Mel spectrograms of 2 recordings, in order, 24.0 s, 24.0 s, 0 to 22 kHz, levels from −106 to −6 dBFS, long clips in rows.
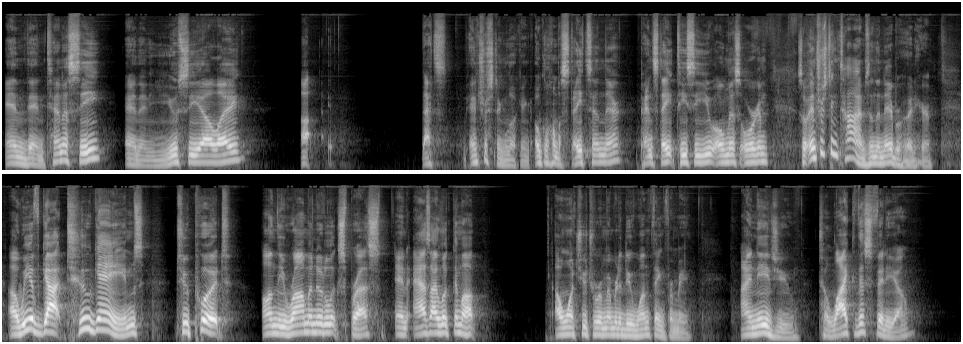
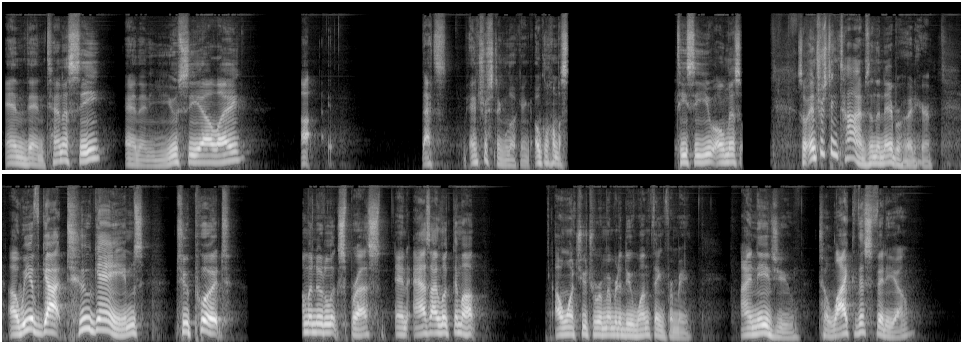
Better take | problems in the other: first | audio cutting out; at 7 s for 1.5 s, at 9.5 s and at 15 s for 0.5 s

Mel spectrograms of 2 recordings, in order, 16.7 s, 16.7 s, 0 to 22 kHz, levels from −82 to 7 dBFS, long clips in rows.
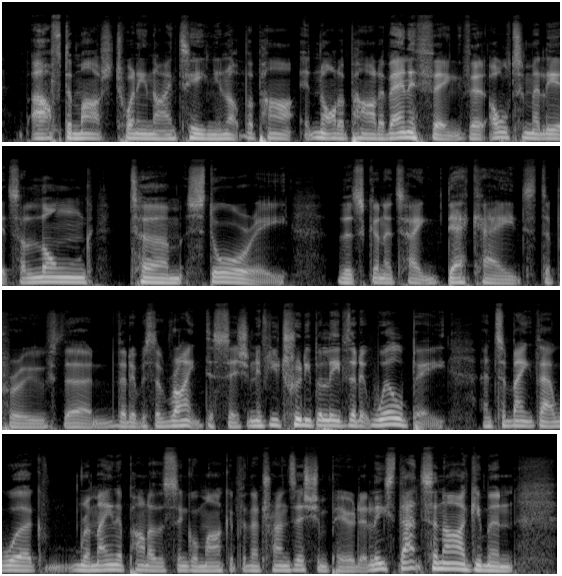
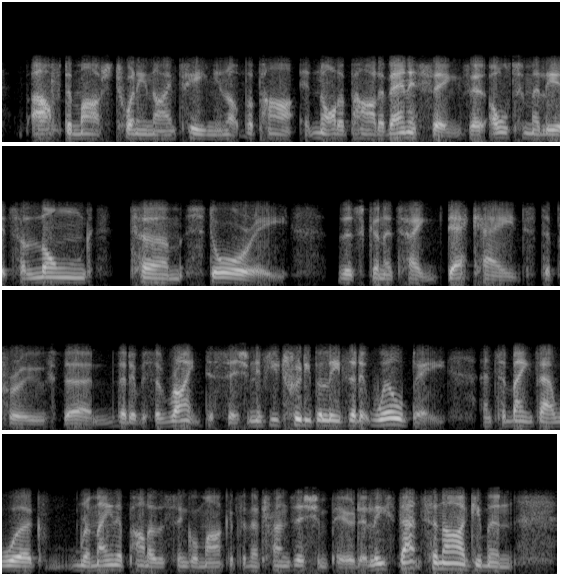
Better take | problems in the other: first | phone-call audio; poor line

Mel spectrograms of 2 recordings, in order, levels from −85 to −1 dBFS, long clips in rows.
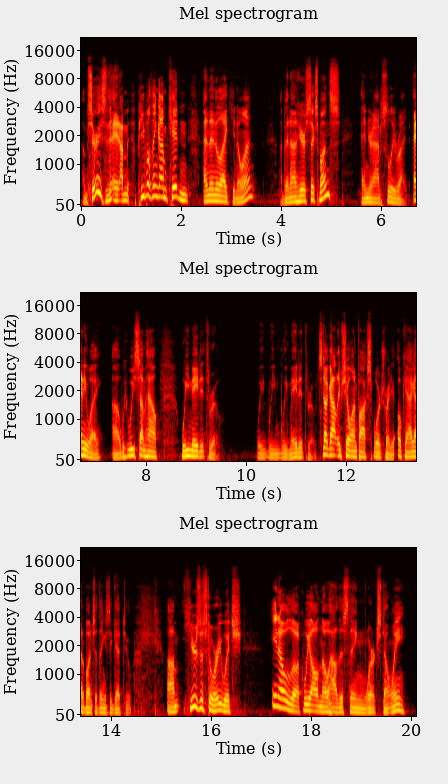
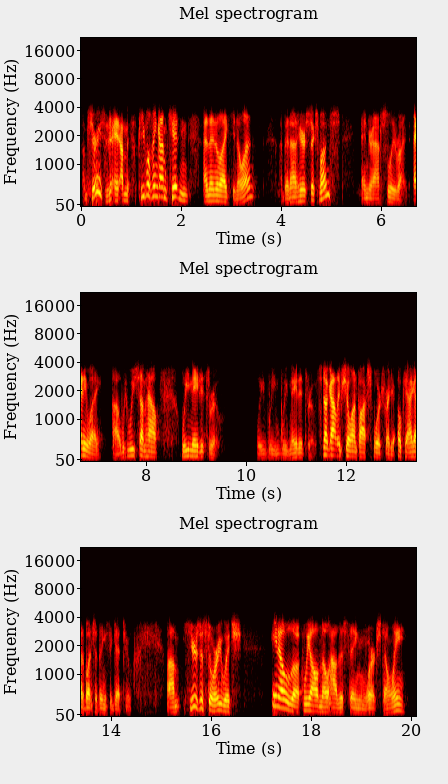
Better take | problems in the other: first | phone-call audio; poor line

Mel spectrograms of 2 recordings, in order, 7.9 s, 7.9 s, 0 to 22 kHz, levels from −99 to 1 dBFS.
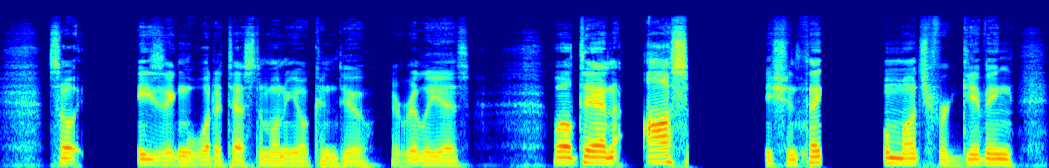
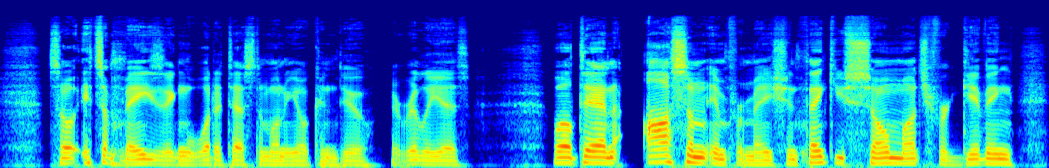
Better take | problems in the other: second | audio cutting out; at 0.5 s, at 5 s for 0.5 s and at 6 s

